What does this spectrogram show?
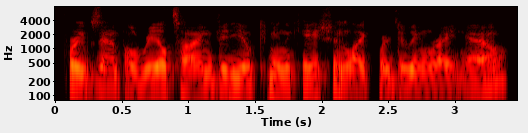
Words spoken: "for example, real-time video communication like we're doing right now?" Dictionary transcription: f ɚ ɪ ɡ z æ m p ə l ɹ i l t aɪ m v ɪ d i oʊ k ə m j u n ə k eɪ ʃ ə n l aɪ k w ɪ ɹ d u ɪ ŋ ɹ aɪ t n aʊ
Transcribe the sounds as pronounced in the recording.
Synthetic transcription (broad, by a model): f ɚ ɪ ɡ z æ m p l ɹ i l t aɪ m v ɪ d i oʊ k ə m j u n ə k eɪ ʃ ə n l aɪ k w ɪ ɹ d u ɪ ŋ ɹ aɪ t n aʊ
